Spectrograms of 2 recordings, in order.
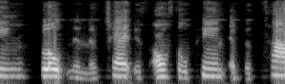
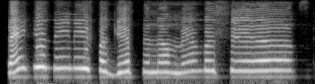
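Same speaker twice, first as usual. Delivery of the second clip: high, loud gushing thank-you; excited thanks; 10 semitones higher, 7 dB louder, slower than usual. Real, not acted. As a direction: burst out grateful for the gift. Thanking a gifter on stream.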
